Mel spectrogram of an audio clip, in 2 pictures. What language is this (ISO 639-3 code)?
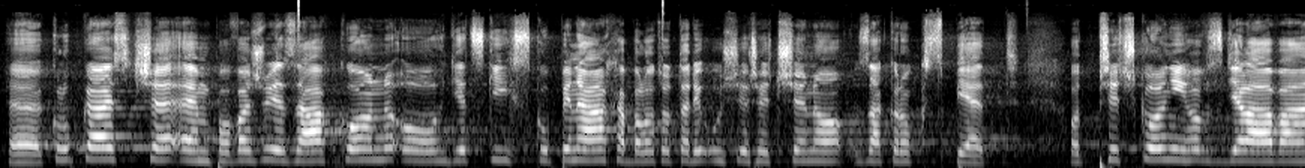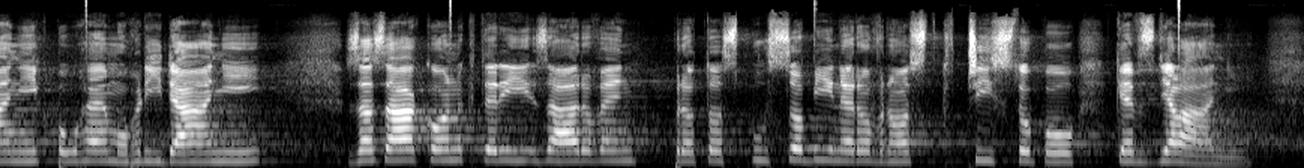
ces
